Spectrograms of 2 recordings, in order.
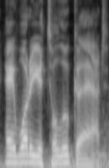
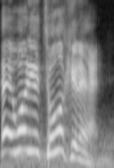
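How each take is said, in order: First: It is said in his regular speaking voice. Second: It is said in a silly put-on accent.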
